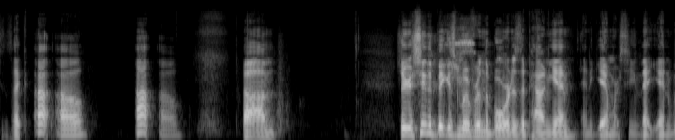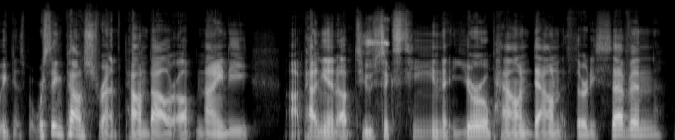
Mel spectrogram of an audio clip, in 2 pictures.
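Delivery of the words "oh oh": put-on tiny, high toddler voice, very slow. Telling how he has learned to say it, doing it in his little tiny voice. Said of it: "in his little tiny voice".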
